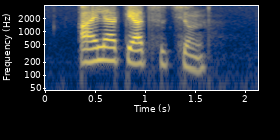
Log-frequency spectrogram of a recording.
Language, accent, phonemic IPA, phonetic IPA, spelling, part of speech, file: Armenian, Eastern Armenian, /ɑjlɑtjɑt͡sʰuˈtʰjun/, [ɑjlɑtjɑt͡sʰut͡sʰjún], այլատյացություն, noun, Hy-այլատյացություն.ogg
- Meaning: xenophobia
